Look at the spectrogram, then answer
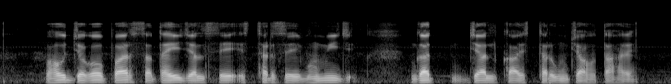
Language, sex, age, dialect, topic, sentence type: Hindi, male, 18-24, Awadhi Bundeli, agriculture, statement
